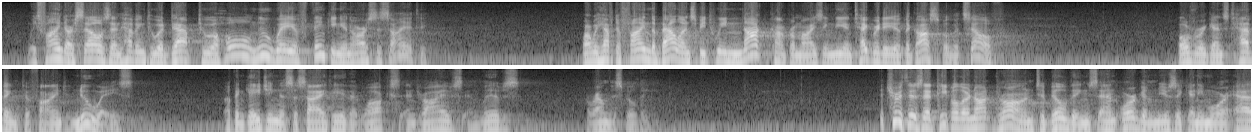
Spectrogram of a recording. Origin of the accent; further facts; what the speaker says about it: Huntington, New York, United States; I grew up on Long Island, New York, in a town called Huntington.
